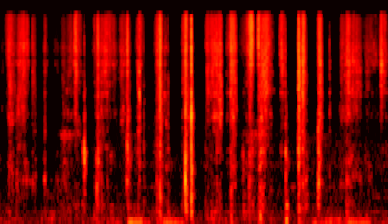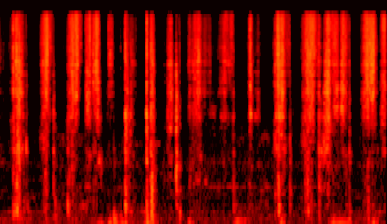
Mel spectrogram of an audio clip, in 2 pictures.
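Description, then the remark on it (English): A Light Seer's Tarot deck by Chris Ann being shuffled by hand for a tarot reading, a steady run of quick papery rubs and soft slaps repeating for several seconds, with no one talking. “And I'm going to just shuffle these.”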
